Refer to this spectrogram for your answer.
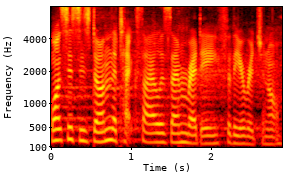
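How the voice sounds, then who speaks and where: A woman speaks in an ordinary speaking voice. Her pitch is medium, and her intonation is fairly even. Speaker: paper conservator. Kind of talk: conference talk.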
